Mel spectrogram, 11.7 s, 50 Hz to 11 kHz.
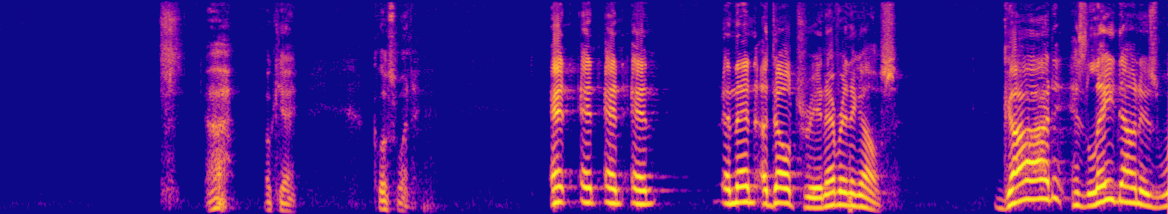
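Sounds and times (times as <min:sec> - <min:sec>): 
faint hiss: 0:00.0 - 0:11.6
sneeze: 0:01.6 - 0:02.4
speech: 0:02.0 - 0:03.0, 0:03.8 - 0:04.3, 0:05.5 - 0:06.6, 0:07.2 - 0:09.0, 0:10.0 - 0:11.6.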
